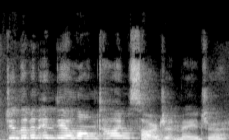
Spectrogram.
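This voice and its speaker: Young woman as animated, high-voiced mother. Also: fast, full character voice. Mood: curious. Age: young adult. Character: practical, teasing middle-aged wife and mother. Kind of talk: amateur high school stage acting. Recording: echoey room, faint noise.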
